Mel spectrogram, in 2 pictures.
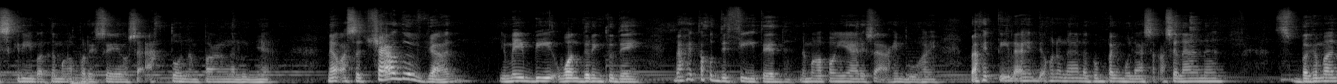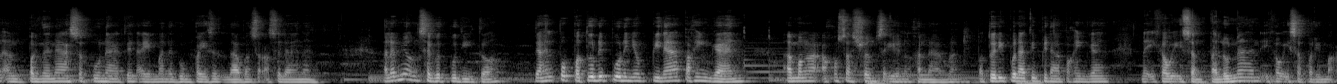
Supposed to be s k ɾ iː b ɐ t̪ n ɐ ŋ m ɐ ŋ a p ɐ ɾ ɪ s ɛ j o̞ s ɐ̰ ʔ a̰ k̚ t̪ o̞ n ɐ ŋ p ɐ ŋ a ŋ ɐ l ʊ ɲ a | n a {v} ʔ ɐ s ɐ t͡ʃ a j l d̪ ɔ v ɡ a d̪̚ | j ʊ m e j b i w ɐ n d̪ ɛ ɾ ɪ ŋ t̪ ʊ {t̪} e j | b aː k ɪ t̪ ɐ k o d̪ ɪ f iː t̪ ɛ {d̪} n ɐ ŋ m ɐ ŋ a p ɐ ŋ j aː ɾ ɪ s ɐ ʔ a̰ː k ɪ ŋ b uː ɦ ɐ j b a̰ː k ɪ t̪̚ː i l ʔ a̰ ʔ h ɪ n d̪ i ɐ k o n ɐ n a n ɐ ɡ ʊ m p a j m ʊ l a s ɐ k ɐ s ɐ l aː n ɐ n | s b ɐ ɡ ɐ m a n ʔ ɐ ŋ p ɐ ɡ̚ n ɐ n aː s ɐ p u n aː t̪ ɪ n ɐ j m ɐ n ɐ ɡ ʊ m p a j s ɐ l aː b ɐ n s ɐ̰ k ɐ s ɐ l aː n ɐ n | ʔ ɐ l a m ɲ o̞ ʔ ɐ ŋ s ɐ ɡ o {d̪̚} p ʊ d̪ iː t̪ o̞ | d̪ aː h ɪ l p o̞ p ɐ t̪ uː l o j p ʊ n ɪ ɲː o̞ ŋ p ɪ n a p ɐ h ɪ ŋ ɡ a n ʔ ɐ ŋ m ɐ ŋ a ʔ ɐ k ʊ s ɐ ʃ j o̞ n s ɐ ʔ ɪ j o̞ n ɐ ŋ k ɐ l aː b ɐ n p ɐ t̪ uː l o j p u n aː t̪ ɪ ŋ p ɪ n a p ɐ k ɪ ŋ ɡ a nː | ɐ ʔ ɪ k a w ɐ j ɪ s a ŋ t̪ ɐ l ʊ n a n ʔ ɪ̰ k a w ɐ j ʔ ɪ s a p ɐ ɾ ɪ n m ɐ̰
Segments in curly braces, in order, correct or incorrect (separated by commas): incorrect, incorrect, correct, incorrect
